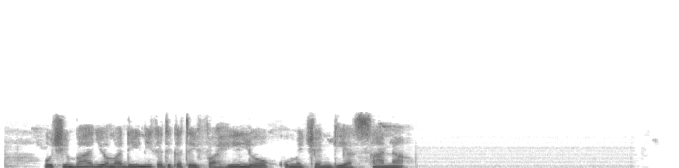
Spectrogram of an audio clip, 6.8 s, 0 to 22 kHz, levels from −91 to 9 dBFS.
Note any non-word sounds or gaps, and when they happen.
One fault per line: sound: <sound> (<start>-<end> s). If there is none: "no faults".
no faults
